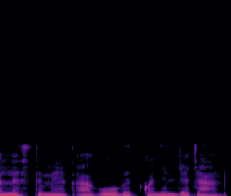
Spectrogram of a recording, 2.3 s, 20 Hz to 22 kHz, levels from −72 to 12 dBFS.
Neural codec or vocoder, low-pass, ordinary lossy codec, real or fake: none; 7.2 kHz; MP3, 24 kbps; real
